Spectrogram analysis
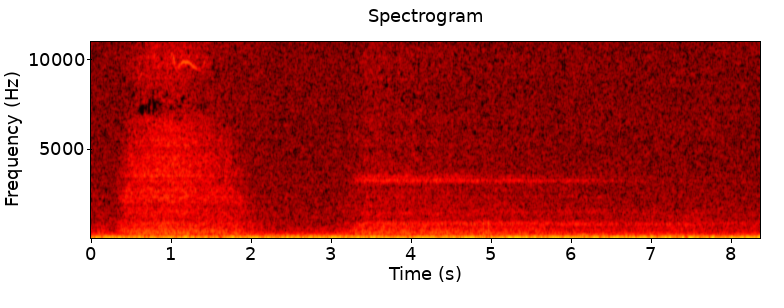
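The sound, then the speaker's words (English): Slow, deep breaths drawn in and let out by a seated person during a meditation, soft airy rushes over a low steady hum, with no talking. “Allowing your breath to fill the body, maybe even taking a few nice deep in and out breaths.”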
